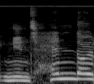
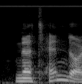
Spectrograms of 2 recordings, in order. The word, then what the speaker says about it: Nintendo: like an absolute peanut I'm saying Nintendo instead of Nintendo at first I was like oh you know don't be a buzz kill ease up I don't mean to say it wrong but then you know what I'm like no it's called Nintendo not Nintendo and now listen when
